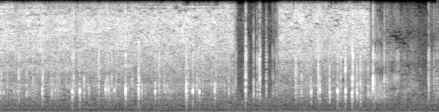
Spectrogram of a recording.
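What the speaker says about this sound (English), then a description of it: "So I just take and spray the whole thing." Steady hissing of an aerosol spray can of clear coat in close bursts, with a brief pause midway before spraying resumes.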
